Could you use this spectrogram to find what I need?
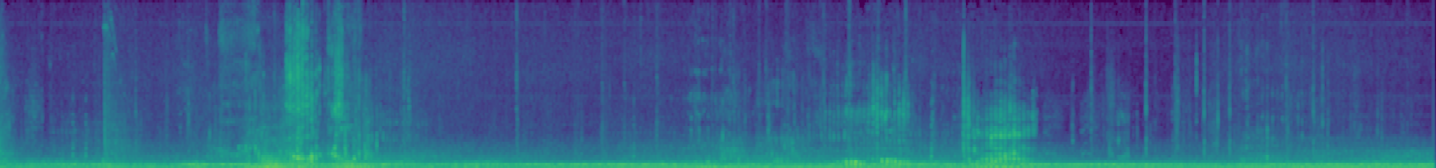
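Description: Footsteps patter quickly over grass and leaves.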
